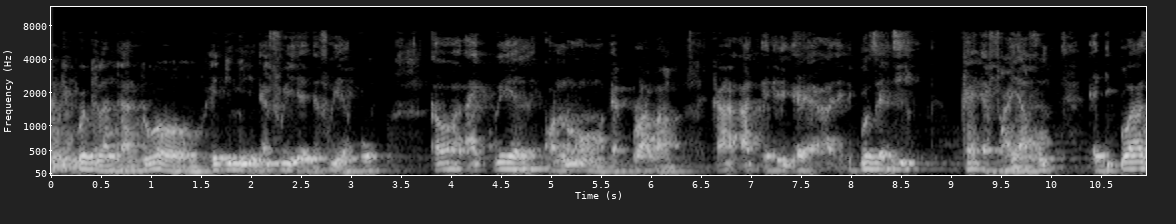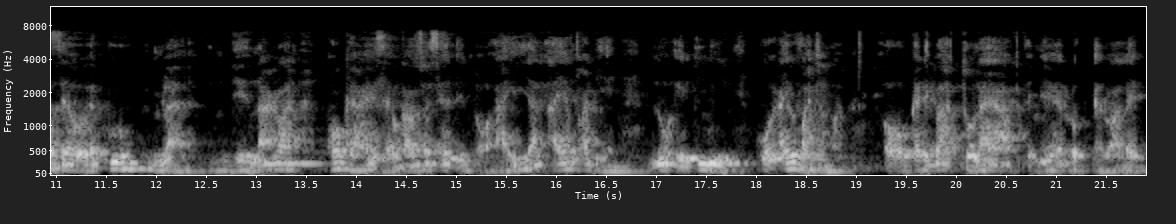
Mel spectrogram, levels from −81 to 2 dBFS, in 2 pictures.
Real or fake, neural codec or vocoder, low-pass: fake; codec, 16 kHz, 4 kbps, FreqCodec, larger model; 7.2 kHz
